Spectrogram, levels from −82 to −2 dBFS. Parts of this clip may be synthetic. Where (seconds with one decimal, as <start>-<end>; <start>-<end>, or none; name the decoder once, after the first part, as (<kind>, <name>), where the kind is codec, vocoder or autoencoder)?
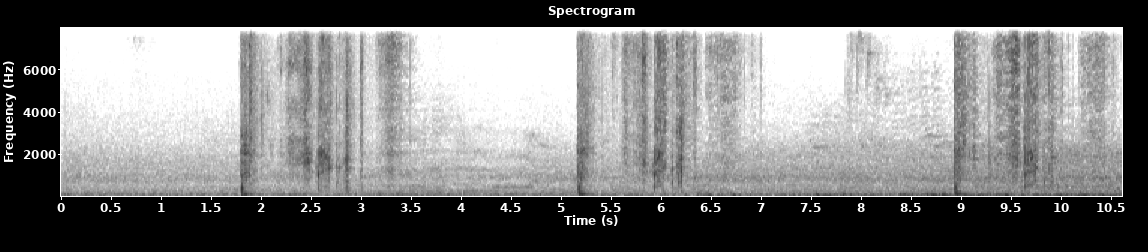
3.0-4.7 (codec, SNAC)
